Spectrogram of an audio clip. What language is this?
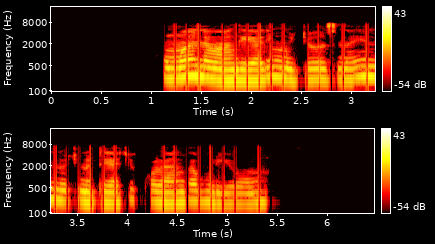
Ganda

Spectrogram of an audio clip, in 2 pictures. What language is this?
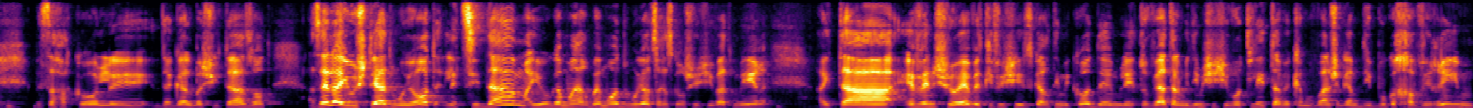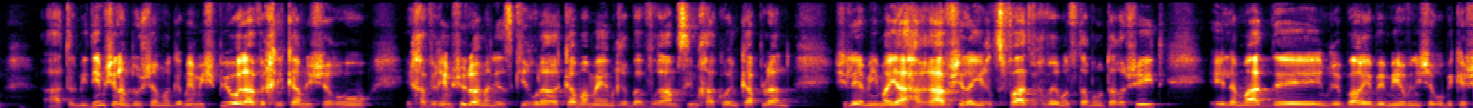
Hebrew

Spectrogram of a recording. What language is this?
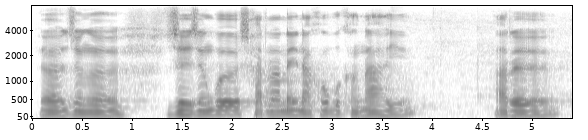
Bodo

